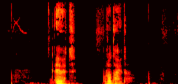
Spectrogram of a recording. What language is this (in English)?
Turkish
